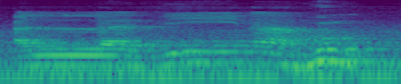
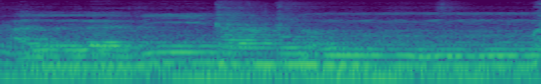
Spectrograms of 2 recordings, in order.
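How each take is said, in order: First: The final m is cut off hard. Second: The final m hums for a long time. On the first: "tidak dibaca ... ditegaskan ya" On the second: "itu baru yang salah ... gunnah terlalu panjang"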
